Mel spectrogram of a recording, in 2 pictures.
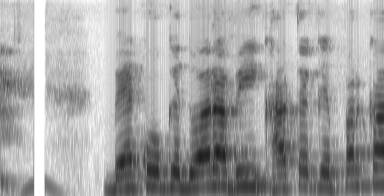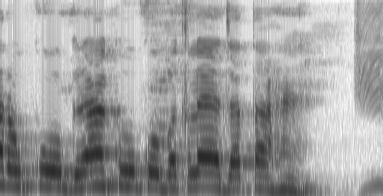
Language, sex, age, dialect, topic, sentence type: Hindi, female, 18-24, Marwari Dhudhari, banking, statement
